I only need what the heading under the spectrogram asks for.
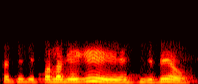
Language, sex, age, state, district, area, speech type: Odia, female, 30-45, Odisha, Cuttack, urban, conversation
